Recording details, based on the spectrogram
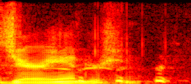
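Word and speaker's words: Gerry Anderson: The one time you can say Jerry when it's spelled that way. Is Jerry Anderson.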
